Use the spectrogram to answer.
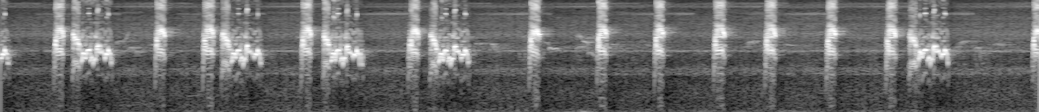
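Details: Female sooty-headed bulbul calling a male: a steady series of sharp chips, often each followed by a slurred, rippling twitter, coming roughly twice a second over a quiet background.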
